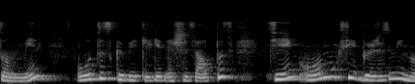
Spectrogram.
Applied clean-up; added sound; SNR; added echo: neural mask model Resemble Enhance denoiser.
